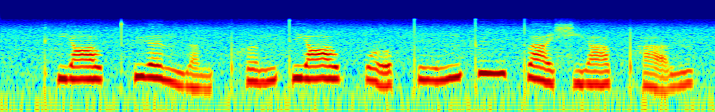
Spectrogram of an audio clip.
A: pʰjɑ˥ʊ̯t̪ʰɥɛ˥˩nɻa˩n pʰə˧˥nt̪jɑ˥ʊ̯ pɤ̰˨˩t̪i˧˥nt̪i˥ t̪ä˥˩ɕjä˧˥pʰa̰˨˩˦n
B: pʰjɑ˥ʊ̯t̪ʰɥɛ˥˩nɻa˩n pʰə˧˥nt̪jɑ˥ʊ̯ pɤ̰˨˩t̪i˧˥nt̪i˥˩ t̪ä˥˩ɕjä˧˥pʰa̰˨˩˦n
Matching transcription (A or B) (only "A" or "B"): A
